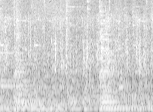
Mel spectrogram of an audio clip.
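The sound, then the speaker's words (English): A horse's hooves clip-clop at a steady walking pace over a continuous low droning background with no voices. “We picked our way carefully across what boards were still struggling for air, and led our horse up the brown river to the Gem.”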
